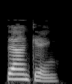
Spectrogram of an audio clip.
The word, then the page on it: dunking: British English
